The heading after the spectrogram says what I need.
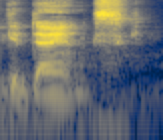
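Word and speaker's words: Gdańsk: of his live DVD CD combos, Live at Gdansk. Am I pronouncing that right?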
